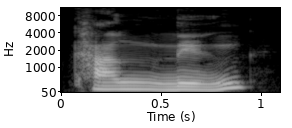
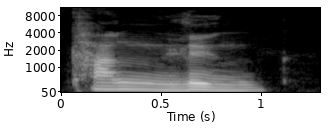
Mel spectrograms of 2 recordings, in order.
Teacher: although it has the consonant ㄹ (rieul) which is for “l” sound, when we say it, we change it to “n” sound so it becomes 강릉 (gangneung), not gangleung.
